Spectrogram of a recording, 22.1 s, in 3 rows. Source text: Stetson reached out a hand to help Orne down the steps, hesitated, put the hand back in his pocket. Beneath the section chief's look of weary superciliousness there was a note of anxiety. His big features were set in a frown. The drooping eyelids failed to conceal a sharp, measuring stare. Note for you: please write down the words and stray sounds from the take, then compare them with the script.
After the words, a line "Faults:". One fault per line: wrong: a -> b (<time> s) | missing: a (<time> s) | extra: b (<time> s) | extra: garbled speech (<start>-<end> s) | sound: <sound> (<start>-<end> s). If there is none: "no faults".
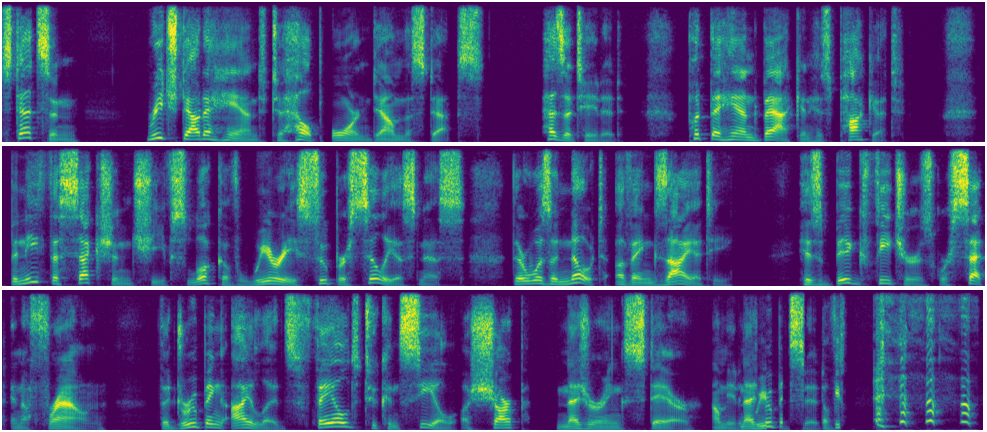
Stetson reached out a hand to help Orne down the steps, hesitated, put the hand back in his pocket. Beneath the section chief's look of weary superciliousness there was a note of anxiety. His big features were set in a frown. The drooping eyelids failed to conceal a sharp, measuring stare. [garbled]
Faults:
extra: garbled speech (20.1-21.1 s)
sound: laugh (21.3-22.1 s)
